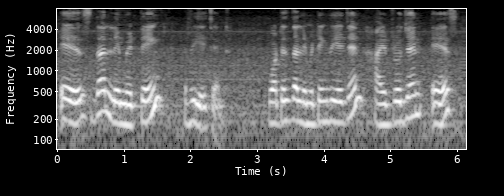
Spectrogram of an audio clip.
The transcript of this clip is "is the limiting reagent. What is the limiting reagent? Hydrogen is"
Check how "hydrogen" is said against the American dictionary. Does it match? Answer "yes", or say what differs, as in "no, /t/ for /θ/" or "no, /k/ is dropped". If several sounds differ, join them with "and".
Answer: yes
